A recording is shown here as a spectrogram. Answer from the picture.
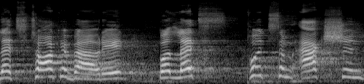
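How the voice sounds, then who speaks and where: With audible room echo and noticeable background noise, a woman uses a raised, projected voice at a high pitch, ordinary pitch variation and a very slow pace. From Puerto Rico. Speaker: youth ministry speaker. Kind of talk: conference talk. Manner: loud.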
